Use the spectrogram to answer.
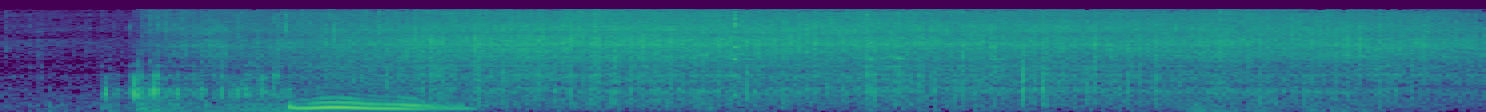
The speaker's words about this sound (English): I'm going to also just kind of mix around my onions and garlic and add some salt and pepper and then add the black beans because those need to get started.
